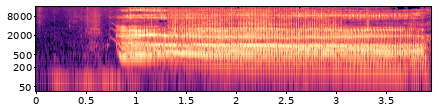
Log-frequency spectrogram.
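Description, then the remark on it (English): A human voice imitates the bellow of Polyphemus the Cyclops: one loud, drawn-out roar lasting about three seconds, sliding slowly downward in pitch before cutting off, after a brief quiet breathy lead-in. “He bellowed.”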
